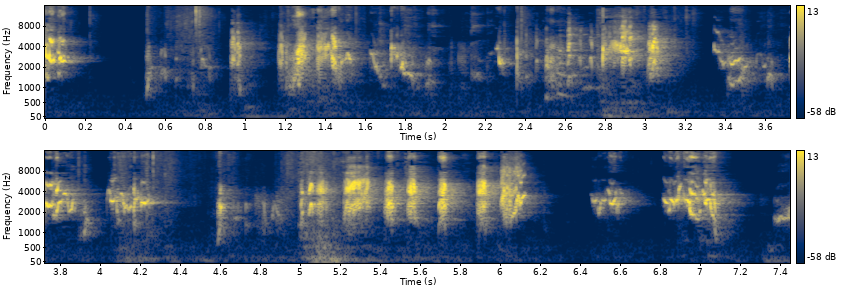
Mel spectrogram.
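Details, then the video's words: Several short bursts of budgie chatter in steady succession, scratchy chirps and squeaky warbled notes packed closely together, with a few small clicks and tapping sounds underneath. "budgie sounds for pet birds"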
